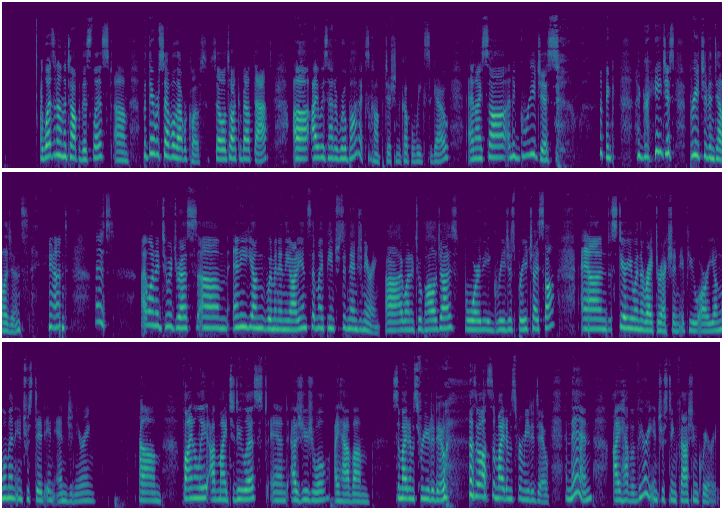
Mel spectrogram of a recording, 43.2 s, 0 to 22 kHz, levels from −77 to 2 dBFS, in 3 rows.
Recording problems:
choppy; very; at 26 s; 6% of the speech affected

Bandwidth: 15.5 kHz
